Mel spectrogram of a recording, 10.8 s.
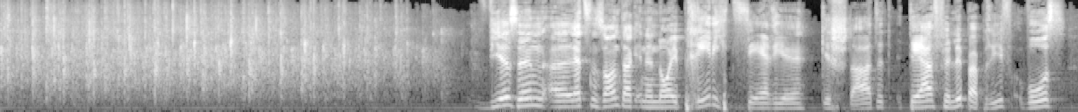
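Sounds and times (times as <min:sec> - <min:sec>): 
crowd applauding: 0:00.0 - 0:04.6
speech: 0:04.9 - 0:10.7.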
